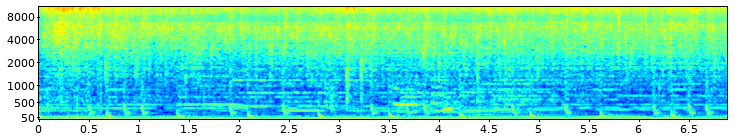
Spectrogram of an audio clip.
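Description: Chopped onion fries in oil in a pan, a continuous close sizzle with repeated scraping stirs from a utensil and no voices, for a dish made with brinjal and tomato.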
